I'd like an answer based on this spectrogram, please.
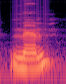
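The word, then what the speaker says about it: מ: sound different than that me m it's an M sound mopit goes at the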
